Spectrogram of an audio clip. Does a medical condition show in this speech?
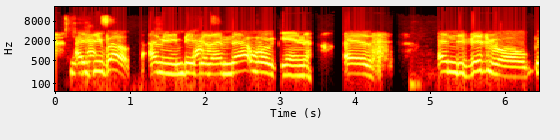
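Yes: mild cerebral palsy; speech affected.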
